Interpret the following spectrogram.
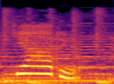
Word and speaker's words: gyaru: Are gals gyaru? Ah, exactly. So gyaru is the Japanese pronunciation of the word gal, G-A-L. That's how they pronounce gal, gyaru.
